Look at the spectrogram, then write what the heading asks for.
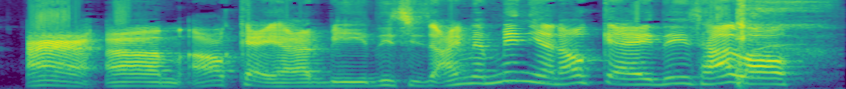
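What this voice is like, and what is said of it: Minion character voice. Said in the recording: “I have to just say things in an accent ... the minion version of that ... So you're like a tiny Groot.”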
